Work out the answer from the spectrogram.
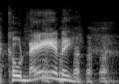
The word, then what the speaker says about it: Konami: A game from Konami that is, did I say it right? Yes, you did. Konami!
